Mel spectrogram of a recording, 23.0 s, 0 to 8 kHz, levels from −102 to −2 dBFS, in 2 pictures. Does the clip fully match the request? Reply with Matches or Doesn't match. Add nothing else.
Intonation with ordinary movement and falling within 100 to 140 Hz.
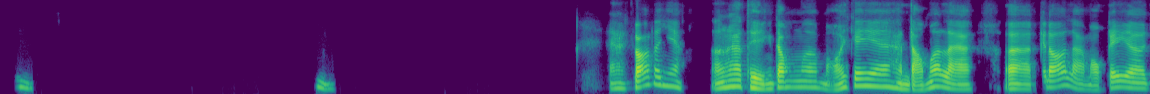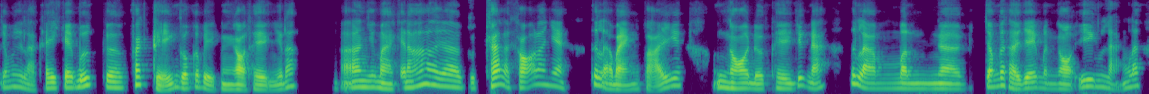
Matches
